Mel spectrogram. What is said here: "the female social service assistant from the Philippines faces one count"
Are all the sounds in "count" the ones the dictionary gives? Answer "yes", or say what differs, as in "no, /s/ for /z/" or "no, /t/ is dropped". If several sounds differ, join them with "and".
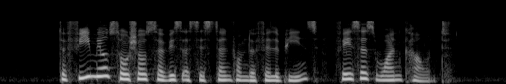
yes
